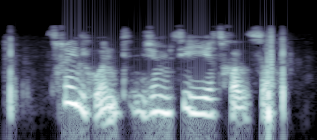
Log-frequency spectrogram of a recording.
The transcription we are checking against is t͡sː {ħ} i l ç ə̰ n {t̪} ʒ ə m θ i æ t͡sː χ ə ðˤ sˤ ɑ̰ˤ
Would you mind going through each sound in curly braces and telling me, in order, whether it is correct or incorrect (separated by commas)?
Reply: incorrect, correct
